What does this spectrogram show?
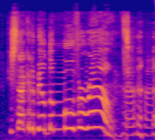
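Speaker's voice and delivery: very high, squeaky comic pitch. Real, not acted. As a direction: jump way up into falsetto.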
